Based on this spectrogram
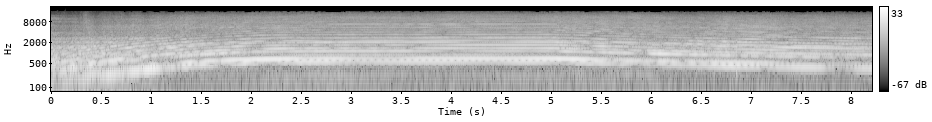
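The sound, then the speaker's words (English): A tornado siren sounds across the town, wailing steadily, its tone rising at the start, holding long and high, then slowly sliding down, loud and sustained with no voices over it. “Yes, our tornado sirens are going off.”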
